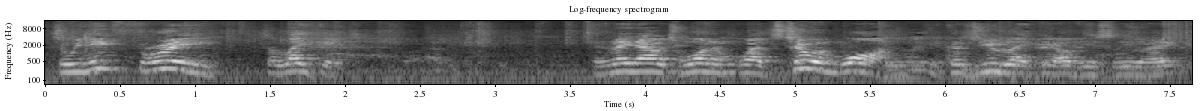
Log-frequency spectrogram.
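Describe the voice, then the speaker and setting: With a high-pitched voice at a moderate pace, this man from Newcastle, England, keeps things chatty and jokey while hosting a beer tasting, filling his speech with fillers. Crowd chatter, an echoey room, and a distant mic mark the recording.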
